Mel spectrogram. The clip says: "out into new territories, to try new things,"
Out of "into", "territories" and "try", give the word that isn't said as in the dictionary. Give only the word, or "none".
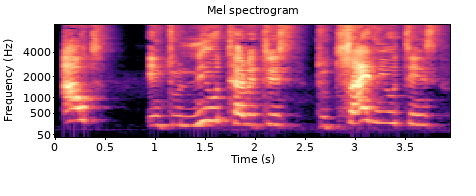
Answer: territories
